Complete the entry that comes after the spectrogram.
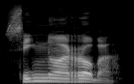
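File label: "arroba", Spanish; mekanta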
